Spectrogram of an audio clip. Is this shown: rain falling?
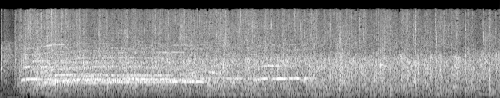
no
